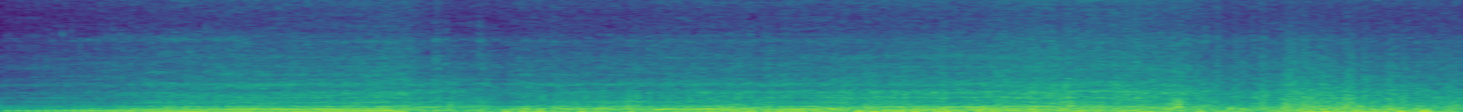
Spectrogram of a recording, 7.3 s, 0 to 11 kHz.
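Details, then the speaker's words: Honda Wave 110i motorcycle, riding test after repair (aftermarket part fitted) of stumbling/cutting out above 50-60 km/h at full throttle: engine now pulls steadily past 60 with no stumble, wind noise. "ฮะอาการวูบก็หายเรียบร้อยแล้วนะฮะเพื่อนๆอัตราเร่งดีนะฮะไม่มีวูบอีกแล้วนะฮะ"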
